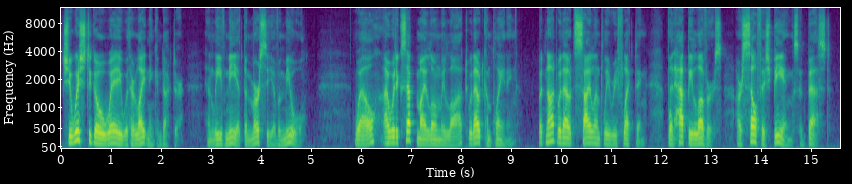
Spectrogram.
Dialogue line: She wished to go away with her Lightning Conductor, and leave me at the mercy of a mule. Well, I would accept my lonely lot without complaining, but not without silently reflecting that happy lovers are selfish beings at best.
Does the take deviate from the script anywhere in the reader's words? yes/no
no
